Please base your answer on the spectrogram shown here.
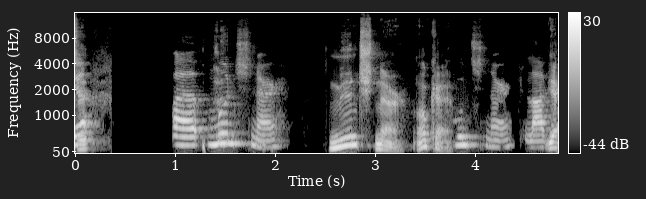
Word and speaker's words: Münchner: Yeah, I wasn't sure if it would be like a CH or a K sound, but here we are. I think that's how you say it, because Munich is München.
